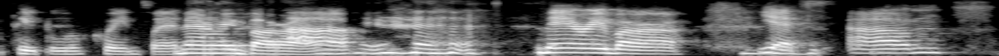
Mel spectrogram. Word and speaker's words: Maryborough: Maryborough. Maryborough, yes.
